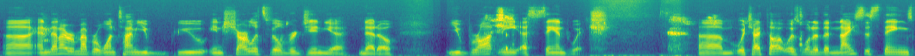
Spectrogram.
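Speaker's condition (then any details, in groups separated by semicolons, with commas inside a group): No condition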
